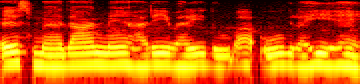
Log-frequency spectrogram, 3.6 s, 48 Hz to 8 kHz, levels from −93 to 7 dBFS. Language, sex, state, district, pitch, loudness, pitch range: Hindi, male, Bihar, Muzaffarpur, 150 Hz, -16 LUFS, 140-155 Hz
